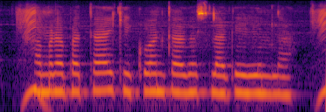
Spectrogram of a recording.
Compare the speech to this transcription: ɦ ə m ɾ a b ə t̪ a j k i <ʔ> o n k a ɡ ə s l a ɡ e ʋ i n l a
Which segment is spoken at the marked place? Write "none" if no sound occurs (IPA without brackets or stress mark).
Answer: k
